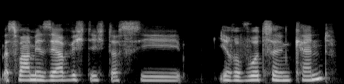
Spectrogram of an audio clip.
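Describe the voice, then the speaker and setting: A woman talks as a stand-up comedian guest on a relaxed podcast. She explains things thoughtfully and at length and laughs easily. Her voice sits in a middle range, recorded close and dry. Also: medium pitch, unhurried, no room sound. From Germany. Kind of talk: casual podcast conversation.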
